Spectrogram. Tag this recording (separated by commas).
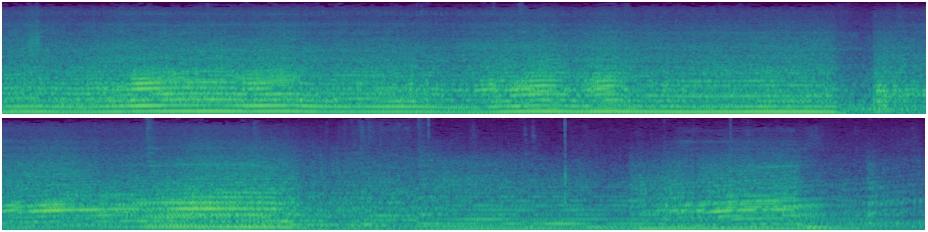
Aircraft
